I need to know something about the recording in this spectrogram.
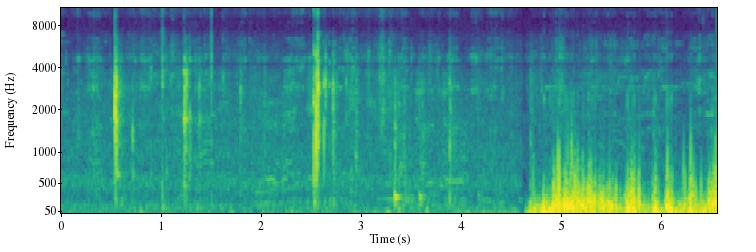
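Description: Loose flat stone slabs clinking and knocking as rubble is lifted and set down: a few sharp, separate clicks, spread out over several seconds. Near the end a loud, steady rushing noise starts suddenly.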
